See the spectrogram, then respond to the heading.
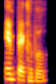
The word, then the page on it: impeccable: Indian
